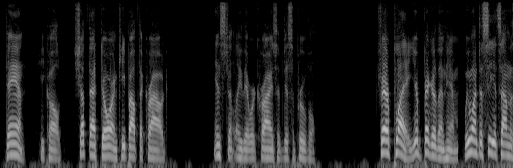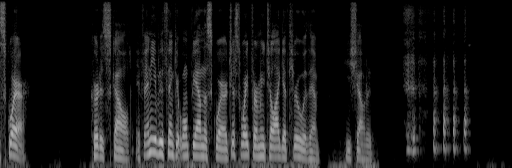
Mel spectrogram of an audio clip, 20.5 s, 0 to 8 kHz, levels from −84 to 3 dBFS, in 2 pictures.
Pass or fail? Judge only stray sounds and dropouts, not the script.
fail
